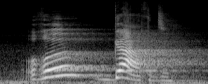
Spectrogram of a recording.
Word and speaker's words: regarde: Regarde. Regarde. Il y a 3 syllabes dans le mot regarde. Regardez bien. Ici, G avec A se prononce ga.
